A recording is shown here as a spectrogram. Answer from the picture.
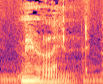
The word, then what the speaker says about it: Maryland: It is said as Maryland, Maryland. Stress on the first syllable.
